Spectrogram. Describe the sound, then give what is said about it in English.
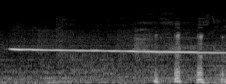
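A whistled imitation of a slow slide whistle: a single thin, steady tone that glides gradually downward in pitch for the whole clip, moderately loud and unbroken. “Just a little penny whistle going. Okay. Just a slide whistle. A real slow slide whistle.”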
